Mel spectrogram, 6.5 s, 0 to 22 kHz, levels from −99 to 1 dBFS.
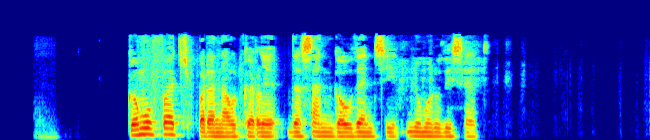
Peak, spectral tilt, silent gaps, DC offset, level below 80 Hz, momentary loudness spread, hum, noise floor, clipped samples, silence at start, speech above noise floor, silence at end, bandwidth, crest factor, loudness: -2 dBFS; -4.5 dB/octave; none; under 0.1%; -56 dBFS; 5 LU; none; -81 dBFS; under 0.1%; 1.3 s; 64 dB; 1.65 s; 8.2 kHz; 18 dB; -17 LUFS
